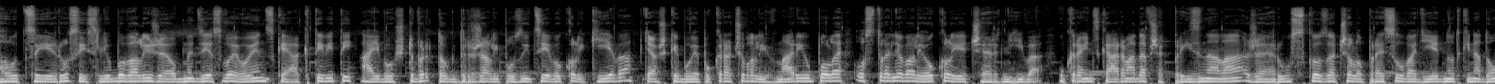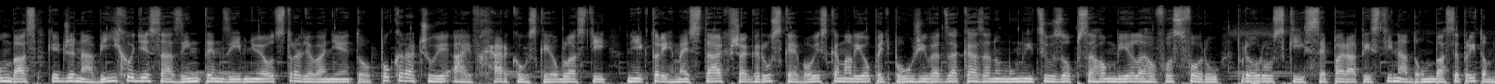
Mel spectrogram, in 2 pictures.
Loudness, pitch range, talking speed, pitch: -18 LUFS, 125-145 Hz, 135 wpm, 130 Hz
